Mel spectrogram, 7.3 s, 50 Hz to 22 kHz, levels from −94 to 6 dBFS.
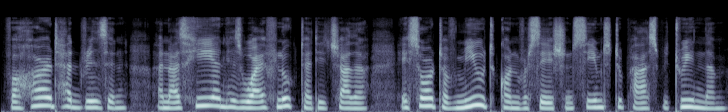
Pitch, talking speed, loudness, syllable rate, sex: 225 Hz, 200 wpm, -16 LUFS, 4.9 syllables/s, female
